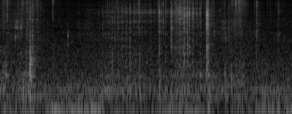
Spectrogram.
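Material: Soap.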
